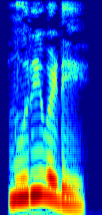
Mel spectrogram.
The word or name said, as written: ಮುರಿವಡೆ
